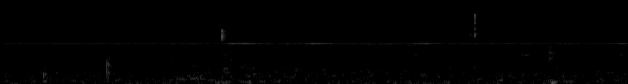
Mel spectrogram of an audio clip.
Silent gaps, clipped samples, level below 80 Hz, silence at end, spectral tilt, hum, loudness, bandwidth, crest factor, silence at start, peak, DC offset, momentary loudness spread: none; under 0.1%; -74 dBFS; 0 s; -2 dB/octave; none; -59 LUFS; 11.5 kHz; 36 dB; 0.05 s; -26 dBFS; under 0.1%; 11 LU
